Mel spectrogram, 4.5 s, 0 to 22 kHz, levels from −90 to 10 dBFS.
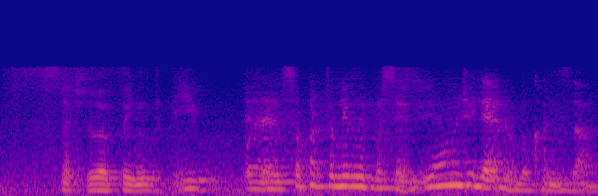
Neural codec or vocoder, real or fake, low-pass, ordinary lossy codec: codec, 16 kHz, 0.5 kbps, FunCodec, trained on Chinese and English, 25 frames a second; fake; 5.4 kHz; none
